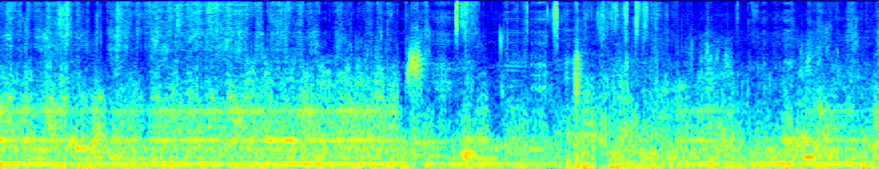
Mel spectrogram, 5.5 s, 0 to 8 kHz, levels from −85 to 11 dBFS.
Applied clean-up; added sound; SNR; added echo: neural separator model SepFormer DNS4.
